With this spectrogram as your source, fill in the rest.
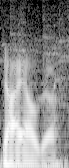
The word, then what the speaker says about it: Dialga: I think even Ash has said Dialga and Dialga, so they've acknowledged like both are possible pronunciations of it.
